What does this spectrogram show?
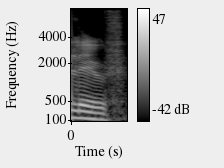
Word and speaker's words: Louvre: The Louvre. Is that how you say it? It is the Louvre.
